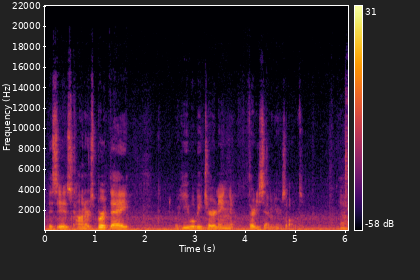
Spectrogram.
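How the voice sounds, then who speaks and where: A man running a campaign staff meeting, going through the agenda in a flat, businesslike way. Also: medium pitch, unhurried, slight background noise, rough recording.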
